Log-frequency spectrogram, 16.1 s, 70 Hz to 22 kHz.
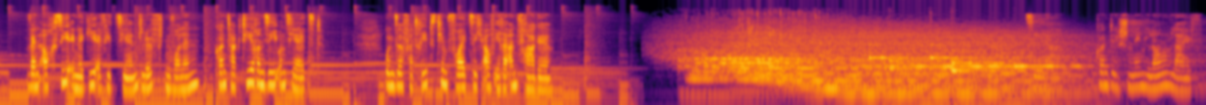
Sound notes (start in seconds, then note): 8.8 quiet sounds and flowing water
